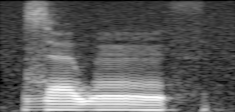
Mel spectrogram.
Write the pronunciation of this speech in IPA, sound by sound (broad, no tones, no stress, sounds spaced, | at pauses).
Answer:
z æ w æ̃ θ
